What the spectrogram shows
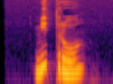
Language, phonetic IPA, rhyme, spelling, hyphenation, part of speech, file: Russian, [mʲɪˈtro], -o, метро, ме‧тро, noun, Ru-метро.ogg
- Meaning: subway, underground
